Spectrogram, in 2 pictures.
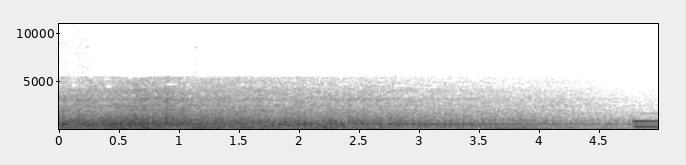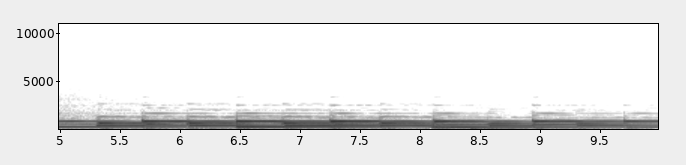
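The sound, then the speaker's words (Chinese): A train roars through a mountain tunnel, leaving the hometown, in a loud, dense rumble that fades slightly, then gives way to layered sustained tones pulsing in a steady repeating rhythm. No one speaks. “火车穿过山洞，驶离家乡。”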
